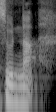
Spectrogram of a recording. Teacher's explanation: N yang lidahnya menempel ke atas langit-langit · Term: n titik bawah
